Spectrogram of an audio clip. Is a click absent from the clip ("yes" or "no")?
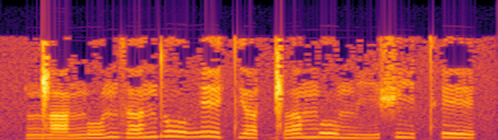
no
